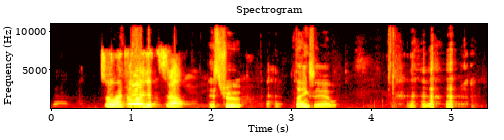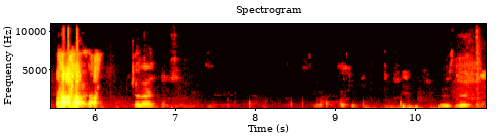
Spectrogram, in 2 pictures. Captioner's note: they laugh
